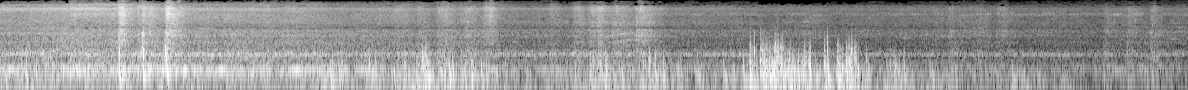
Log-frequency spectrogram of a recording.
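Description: Indian Railways electric locomotive passing on the track, a steady running hum with wheel clatter that grows loudest around eight seconds in, then fades.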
